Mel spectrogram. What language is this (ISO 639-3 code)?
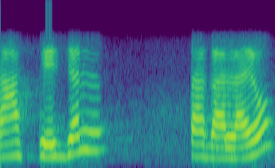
snd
